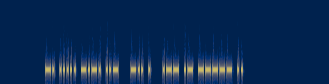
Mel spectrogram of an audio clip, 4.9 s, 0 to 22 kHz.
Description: Morse code, heard as a keyed tone, about 46 wpm, 690 Hz. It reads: N5CU DE WA0I
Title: USA Callsign DE Callsign - 4 Characters - 45wpm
